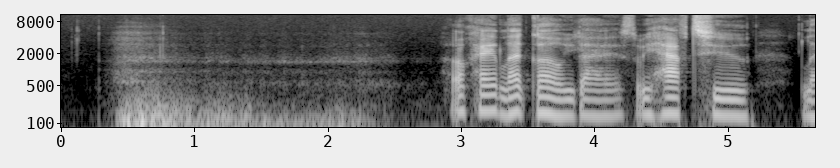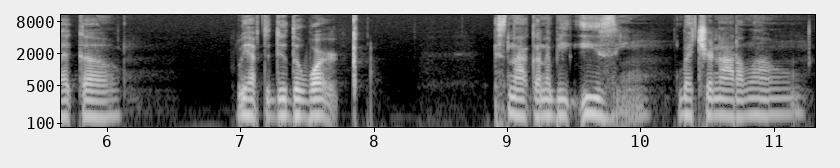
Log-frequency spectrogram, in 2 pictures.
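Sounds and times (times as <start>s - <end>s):
deep breath in and out: 0.4s - 2.8s
speech: 2.9s - 6.2s, 7.0s - 7.8s, 9.0s - 11.3s.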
